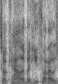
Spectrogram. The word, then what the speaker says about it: Ocala: of things that are Ocala is often mispronounced ah I'll never forget we had a new guy in radio who work at the radio station and he kept saying okolloh instead of Ocala which is almost closed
